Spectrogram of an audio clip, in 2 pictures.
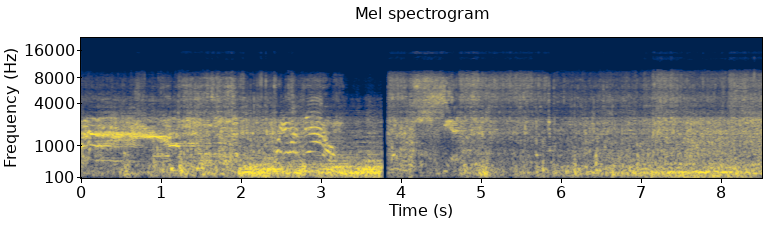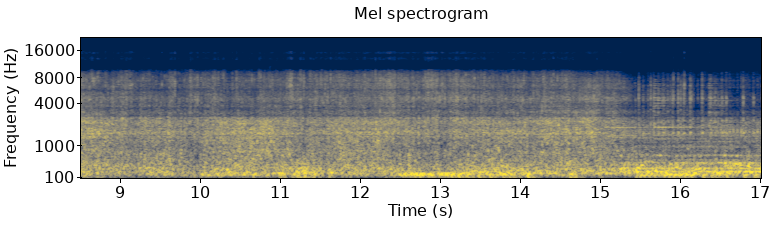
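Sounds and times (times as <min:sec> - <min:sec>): sea water splashing around boat: 0:03.8 - 0:15.4
low rumble: 0:04.7 - 0:17.0.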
